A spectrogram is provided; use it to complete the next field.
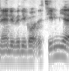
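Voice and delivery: put-on sarcastic voice. Quoting people asking on Twitter about the leaked team: imitating a sarcastic question. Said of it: "sarcastically saying".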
